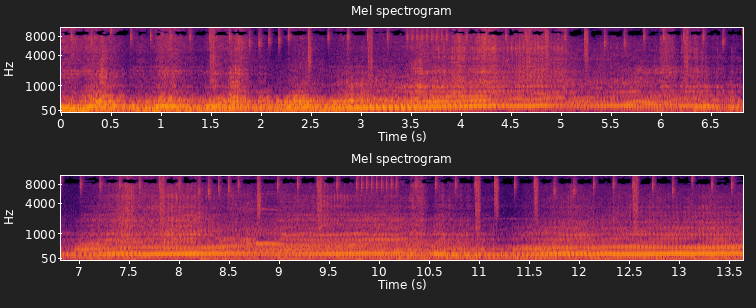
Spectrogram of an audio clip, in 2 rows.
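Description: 2014 Ford Mustang GT's 5.0 V8, breathing through catless long-tube headers and an off-road X-pipe, heard loud from inside the cabin. It pulls away with its exhaust note climbing over the first few seconds, then settles into a steady note as the car cruises.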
